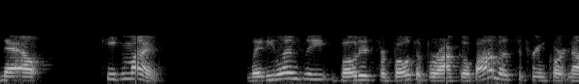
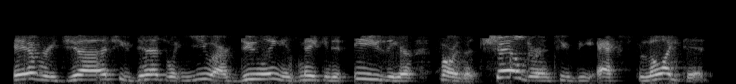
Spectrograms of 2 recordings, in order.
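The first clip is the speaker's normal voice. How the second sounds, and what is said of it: Imitates another person's voice. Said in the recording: “I'm going to use his stupid accent.”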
